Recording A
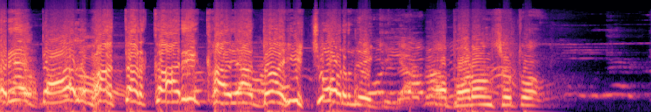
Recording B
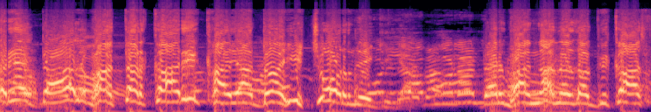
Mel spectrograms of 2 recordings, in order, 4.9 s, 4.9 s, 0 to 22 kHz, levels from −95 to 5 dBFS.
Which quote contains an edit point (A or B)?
A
